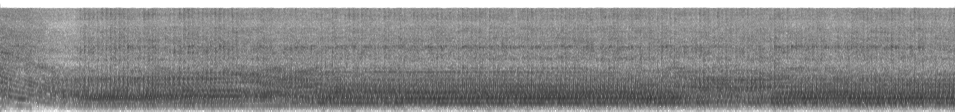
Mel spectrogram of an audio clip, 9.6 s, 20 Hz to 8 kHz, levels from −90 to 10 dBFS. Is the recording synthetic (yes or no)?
yes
